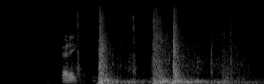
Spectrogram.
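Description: Muskets fire with sharp cracks.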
